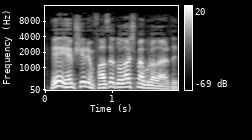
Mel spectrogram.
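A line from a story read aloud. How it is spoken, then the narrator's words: Group shouting. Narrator (Turkish): diye bağırmaya başladılar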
